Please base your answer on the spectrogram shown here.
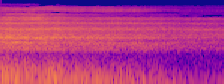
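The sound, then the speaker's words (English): A long, airy breath is released through the mouth during a guided deep-breathing exercise, one continuous whooshing exhale that slowly fades. “let's take a moment to take a deep inhale together and through our nose. Full exhale out of our mouth.”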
